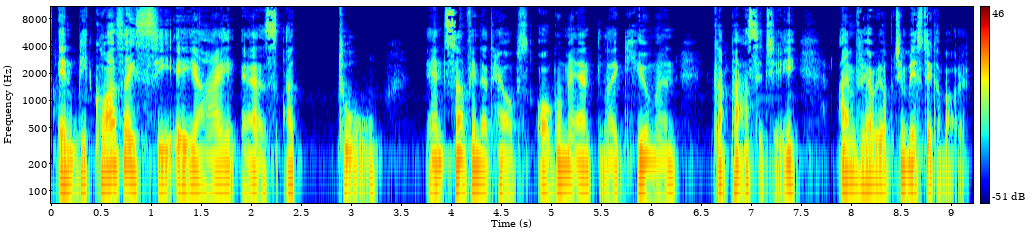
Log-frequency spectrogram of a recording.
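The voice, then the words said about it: Brazilian accent. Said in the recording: “I am Brazilian. ... That's why I have this funny accent.”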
